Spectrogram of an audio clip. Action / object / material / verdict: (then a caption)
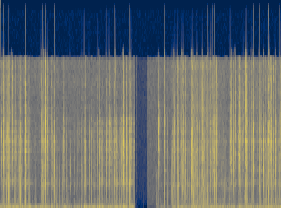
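scrape / metal mesh microphone grille / metal mesh / none. Long nails scratch the metal mesh grille of a rhinestone-covered studio microphone, making a dense, continuous scratching and rasping with a strong low-mid hum. The sound drops out completely for a brief moment just after two seconds, then the scratching resumes at the same steady level.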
